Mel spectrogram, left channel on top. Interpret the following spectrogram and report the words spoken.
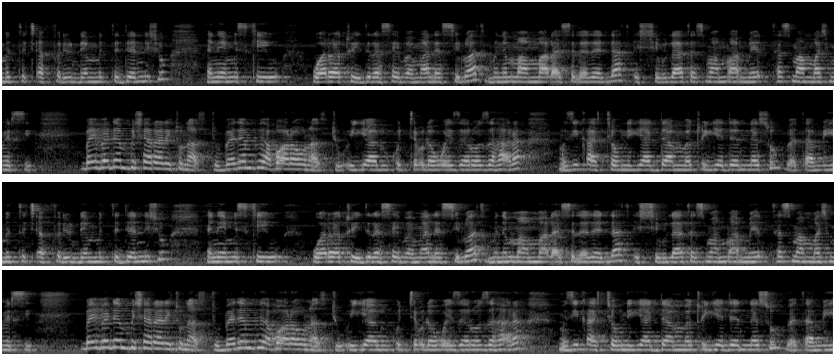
እንደምትደንሺው እኔ ምስኪ ወረቱ ይድረሰኝ በማለት ሲሏት ምንም አማራጭ ስለሌላት እሺ ብላ ተስማማች። ሜርሲ በይ በደንብ ሸረሪቱን አጽዱ፣ በደንብ አቧራውን አጽዱ እያሉ ቁጭ ብለው ወይዘሮ ዛሃራ ሙዚቃቸውን እያዳመጡ እየደነሱ በጣም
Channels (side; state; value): both; normal; correlation 0.50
